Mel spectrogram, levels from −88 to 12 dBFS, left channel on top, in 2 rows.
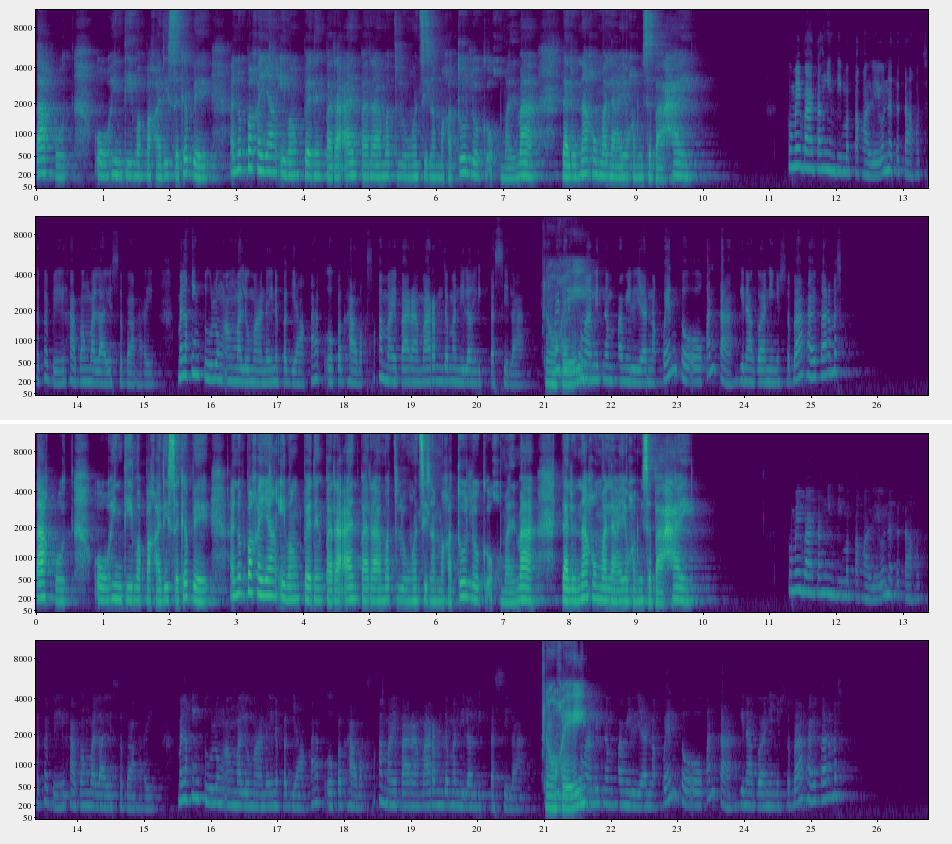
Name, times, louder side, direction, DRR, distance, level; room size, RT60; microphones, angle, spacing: voice 1, 0.0-9.9 21.0-21.6, right 6 dB, 60° right, 14 dB, 0.7 m, -27 dB
voice 2, 11.3-20.7 21.1-25.5, left 4 dB, 70° left, 14 dB, 0.8 m, -42 dB
17.0 x 8.5 x 7.1 m, 0.90 s
head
